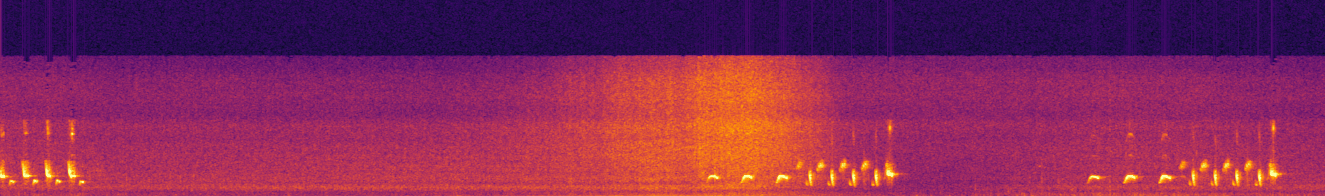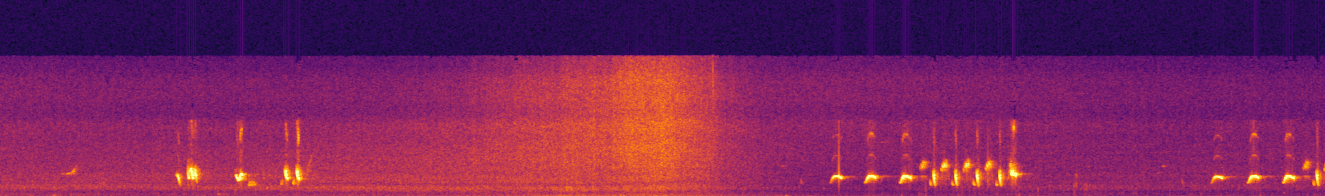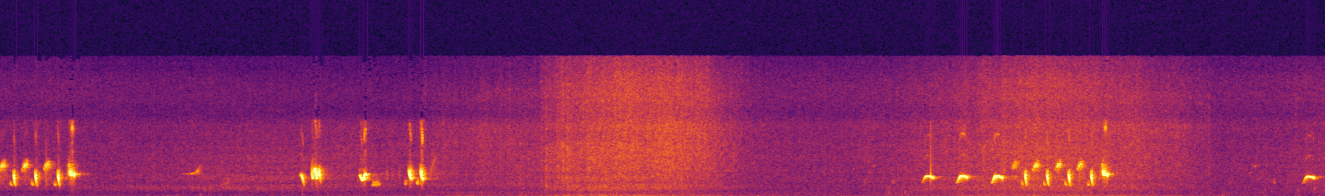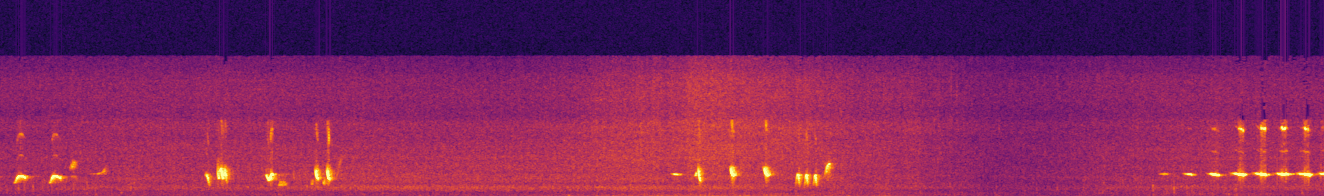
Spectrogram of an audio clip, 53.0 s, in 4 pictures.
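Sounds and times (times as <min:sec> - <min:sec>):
songbird chirping: 0:00.0 - 0:01.2, 0:07.0 - 0:09.1, 0:10.4 - 0:12.9, 0:14.9 - 0:16.5, 0:21.0 - 0:23.6, 0:24.7 - 0:27.5, 0:28.3 - 0:30.9, 0:35.4 - 0:37.8, 0:39.0 - 0:44.0, 0:46.3 - 0:48.2, 0:51.2 - 0:52.9.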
